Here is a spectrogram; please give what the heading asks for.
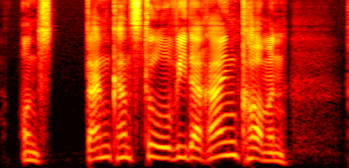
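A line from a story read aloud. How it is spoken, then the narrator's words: Calling after someone. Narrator (German): rief er ihr nach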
